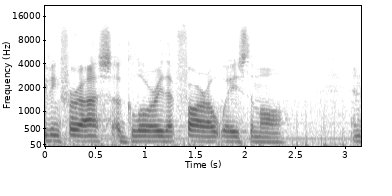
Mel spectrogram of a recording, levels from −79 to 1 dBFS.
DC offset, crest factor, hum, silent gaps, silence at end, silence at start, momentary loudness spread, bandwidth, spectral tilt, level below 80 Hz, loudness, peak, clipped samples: under 0.1%; 16 dB; none; none; 0 s; 0 s; 10 LU; 13 kHz; -5.5 dB/octave; -56 dBFS; -33 LUFS; -16 dBFS; under 0.1%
